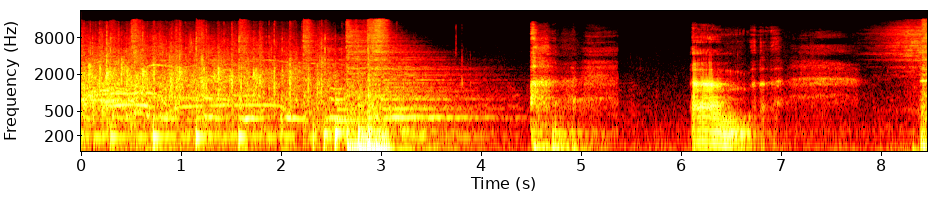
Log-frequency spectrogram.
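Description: An audience claps and cheers loudly for about three seconds, then the applause fades, with two more short bursts of clapping and crowd noise rising again.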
